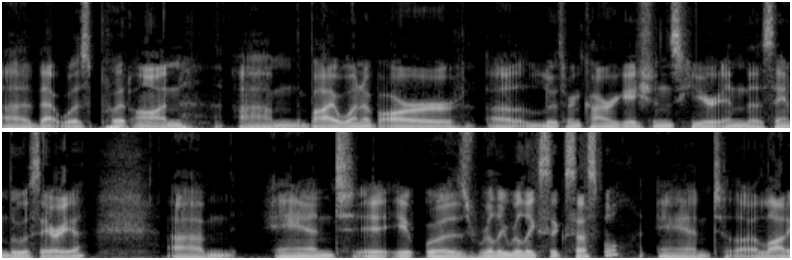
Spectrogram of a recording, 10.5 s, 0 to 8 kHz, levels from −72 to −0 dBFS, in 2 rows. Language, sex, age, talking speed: English, male, 30-49, 170 wpm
